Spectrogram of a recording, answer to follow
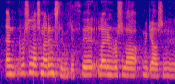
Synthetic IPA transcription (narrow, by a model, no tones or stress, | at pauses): ɛnrɔsalasɔːnːaɾenslɪmicɪðvɪðlaːjɾʏmrɔsalamɪːcɪawθɛsːʏhʏ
